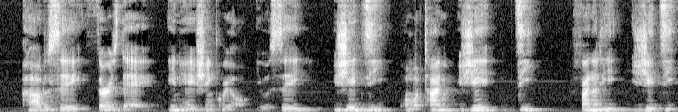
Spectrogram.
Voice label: "Jedi", Haitian Creole; “Thursday” is translated as “Jedi” in Haitian Creole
